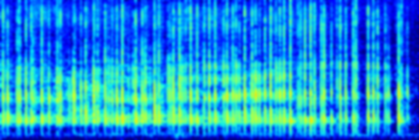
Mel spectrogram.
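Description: Fingertips grip and rapidly tap the front cover of a solid Hardy Boys hardcover book with a glossy laminated paperboard cover. The result is a fast, steady patter of short, dry clicks with a hollow midrange tone and almost no ring.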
